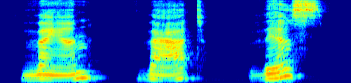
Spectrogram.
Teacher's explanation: these digraph th words than that this you can feel that vibration in your throat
